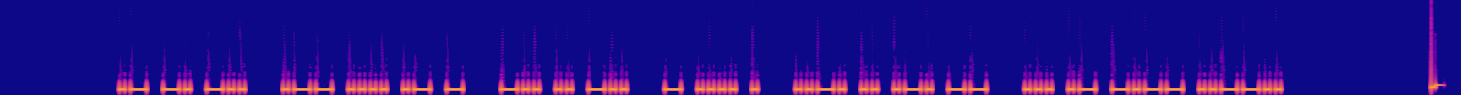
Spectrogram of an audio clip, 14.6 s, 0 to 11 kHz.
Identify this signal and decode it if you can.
Morse code, heard as a keyed tone, about 22 wpm, 700 Hz. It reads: AND WHAT DID THE FIRM SAY?
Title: Sentences from Top 1400 Words 22wpm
